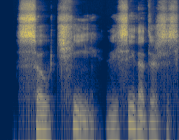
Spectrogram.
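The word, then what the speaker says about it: Xochitl: then chi chi like sochi you see that there's a ch there it looks like it would be so chill so chill gomez but it's not uh let me see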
